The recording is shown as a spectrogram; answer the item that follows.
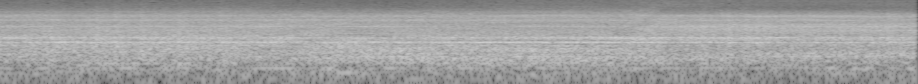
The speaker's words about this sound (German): So, jetzt schalten wir erstmal die Klimaanlage wieder ein.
